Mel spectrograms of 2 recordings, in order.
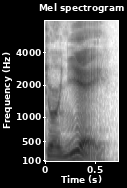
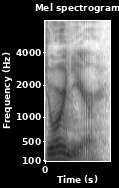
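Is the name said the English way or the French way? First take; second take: French; English. First: The name is said with a French pronunciation. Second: The name is said with an English pronunciation. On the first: The speaker calls it right. "I would pronounce it Dornier, because it sure looks French" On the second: The speaker calls it wrong. "I've always pronounced it"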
